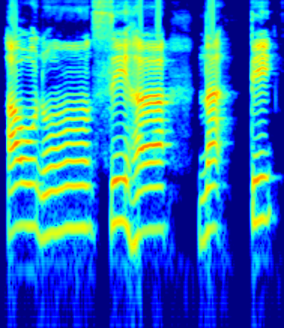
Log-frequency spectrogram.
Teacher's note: نون ساکن کے بعد سین ہے، سین میں سیٹی کی آواز پیدا کریں گے، نون ساکن پر غنہ کریں گے، آواز ناک میں چھپائیں گے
